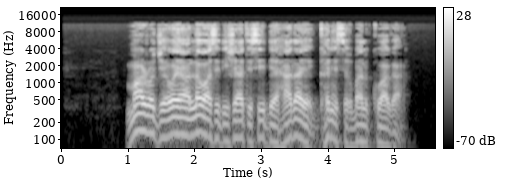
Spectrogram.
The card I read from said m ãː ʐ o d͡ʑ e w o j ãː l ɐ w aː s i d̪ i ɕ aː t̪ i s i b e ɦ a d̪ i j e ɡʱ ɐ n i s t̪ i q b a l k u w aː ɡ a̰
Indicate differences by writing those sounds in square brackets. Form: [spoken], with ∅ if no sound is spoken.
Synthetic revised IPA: m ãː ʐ o d͡ʑ e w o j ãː l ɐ w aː s i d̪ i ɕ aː t̪ i s i b e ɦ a d̪ [a] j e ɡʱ ɐ n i s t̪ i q b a l k u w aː ɡ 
